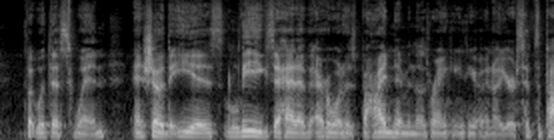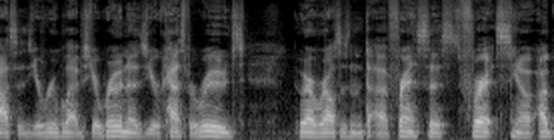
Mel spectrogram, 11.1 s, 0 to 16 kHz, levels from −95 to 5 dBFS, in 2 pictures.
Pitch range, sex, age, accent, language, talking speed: 105-120 Hz, male, 20-39, American, English, 235 wpm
